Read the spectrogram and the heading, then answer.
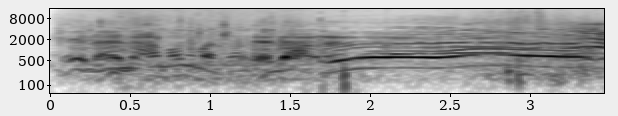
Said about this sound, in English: This is what it sounds like when divers are trying to heave a big bag of trash out of the sea. They've got a huge tire, a shopping cart, and lots of plastic. These 12 divers have volunteered to clean the seabed off the Greek island of Poros.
